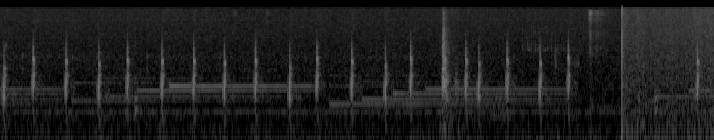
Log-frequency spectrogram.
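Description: Short popping blips repeat quickly in a steady rhythm.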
